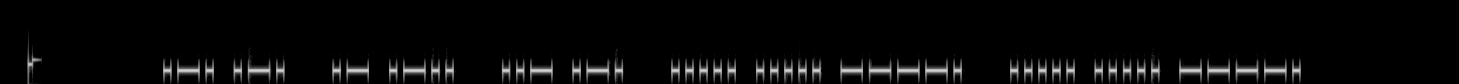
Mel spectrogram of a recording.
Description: Morse code, heard as a keyed tone, about 16 wpm, 650 Hz. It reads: RR AL UR 559 559
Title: SOTA QSO Practice 17wpm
